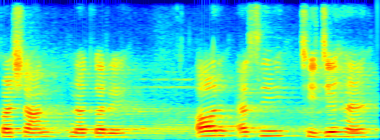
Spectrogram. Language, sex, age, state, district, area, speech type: Hindi, female, 30-45, Uttar Pradesh, Sonbhadra, rural, spontaneous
